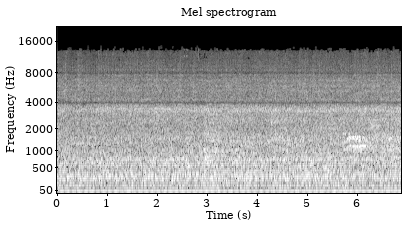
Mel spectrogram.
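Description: Steady din of an indoor ice rink: a constant hum and hiss with indistinct voices, and a few short high children's calls near the end.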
